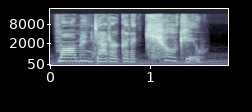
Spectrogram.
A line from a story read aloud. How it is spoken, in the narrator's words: whisper yelling, said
